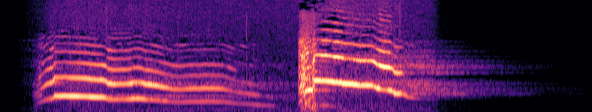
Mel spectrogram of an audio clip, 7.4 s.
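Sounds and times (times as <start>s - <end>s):
wolf howling: 0.4s - 6.0s.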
